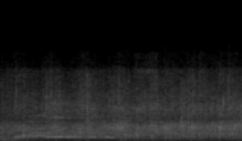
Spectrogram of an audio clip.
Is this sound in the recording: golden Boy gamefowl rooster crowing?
no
